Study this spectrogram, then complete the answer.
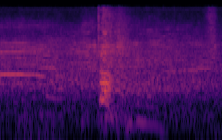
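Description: A wrestler's strike lands with a loud slap.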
